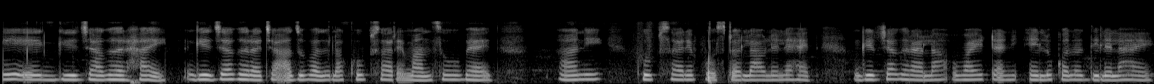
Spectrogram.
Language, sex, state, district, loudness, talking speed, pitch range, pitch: Marathi, female, Maharashtra, Dhule, -28 LUFS, 135 wpm, 205-225 Hz, 215 Hz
